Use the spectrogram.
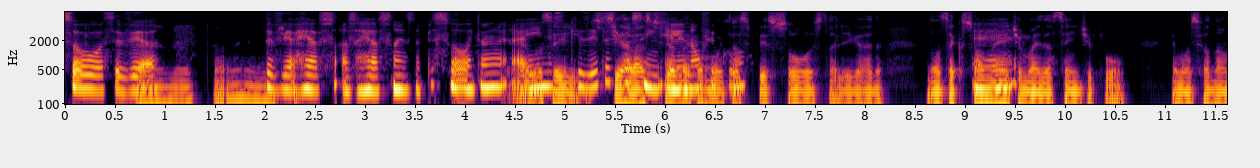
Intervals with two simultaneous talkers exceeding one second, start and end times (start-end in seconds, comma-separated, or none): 4.4-6.8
